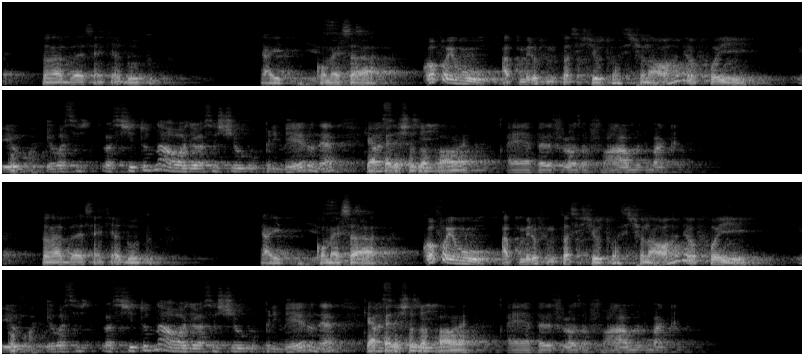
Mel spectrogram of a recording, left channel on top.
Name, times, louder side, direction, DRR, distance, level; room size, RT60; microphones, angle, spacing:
voice 1, 0.4-1.4 2.6-2.8 3.1-3.7 4.2-7.5 11.6-12.6, right 1 dB, 30° right, 5 dB, 1.3 m, -26 dB
voice 2, 2.9-3.2 7.9-12.4 13.0-14.7, left 1 dB, 5° left, 3 dB, 1.6 m, -32 dB
27.5 x 23.0 x 4.2 m, 0.93 s
head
